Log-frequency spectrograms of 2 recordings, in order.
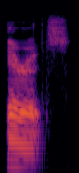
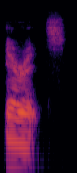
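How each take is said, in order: No difference in how they are said.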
